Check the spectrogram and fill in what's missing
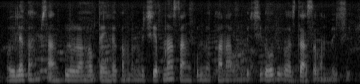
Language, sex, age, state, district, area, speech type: Maithili, female, 60+, Bihar, Muzaffarpur, rural, spontaneous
